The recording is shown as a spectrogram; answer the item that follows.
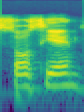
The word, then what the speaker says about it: Sauzier: We pronounce it as Sauzier. Sauzier is someone who makes sauces in French.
